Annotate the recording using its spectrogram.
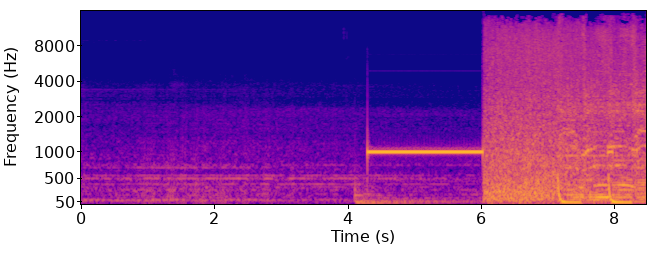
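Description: Quiet background music, then a single steady beep, a loud unbroken censor-style bleep tone held for nearly two seconds, which cuts off into loud electronic music with a heavy bass beat.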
